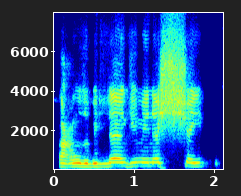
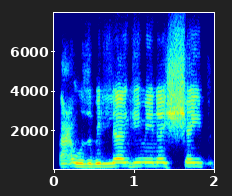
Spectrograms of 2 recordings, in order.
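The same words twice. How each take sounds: First: The s sound is pronounced with strong force. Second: The s sound is pronounced with moderate force. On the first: The speaker calls it wrong. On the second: The speaker calls it right.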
